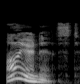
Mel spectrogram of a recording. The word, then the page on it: ironist: British English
